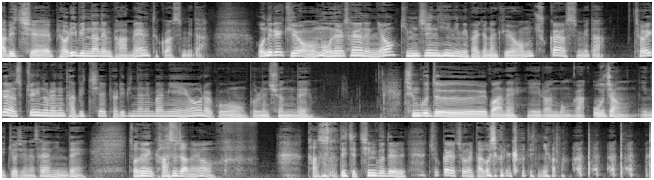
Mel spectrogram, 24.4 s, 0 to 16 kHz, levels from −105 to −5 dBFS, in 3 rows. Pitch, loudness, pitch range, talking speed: 140 Hz, -18 LUFS, 100-165 Hz, 305 characters per minute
